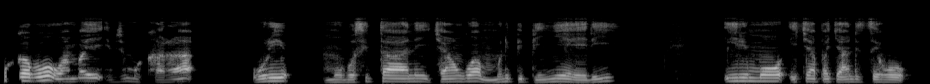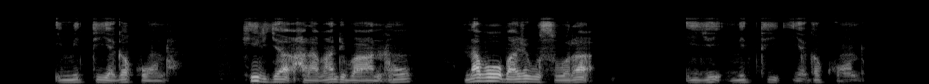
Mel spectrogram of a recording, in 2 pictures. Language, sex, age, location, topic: Kinyarwanda, male, 50+, Huye, health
